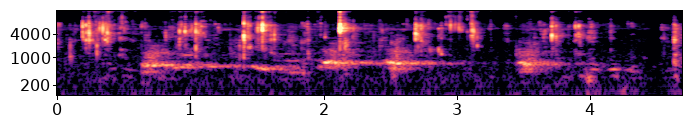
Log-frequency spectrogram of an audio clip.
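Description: Close, wet chewing and lip-smacking: a string of irregular short clicks from someone eating a soft rice-flour pitha filled with coconut and sugar.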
